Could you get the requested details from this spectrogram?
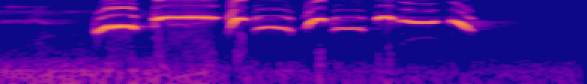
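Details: Kacer (Oriental magpie-robin) singing a short, bright phrase: a rising whistle, a long level note, then a quick run of clipped, slurred whistles that drop and rise again, ending in a falling slur. Background is silent.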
